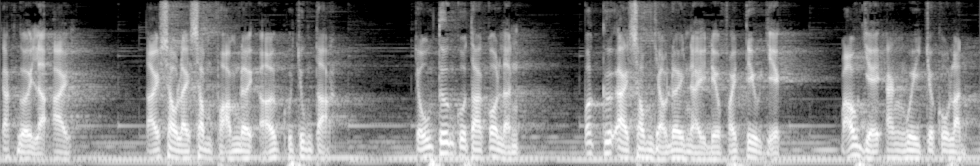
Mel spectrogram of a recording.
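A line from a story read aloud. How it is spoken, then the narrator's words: Deep hoarse voice. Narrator (Vietnamese): tên chỉ huy nói với cái giọng ồm ồm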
